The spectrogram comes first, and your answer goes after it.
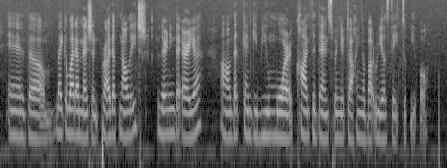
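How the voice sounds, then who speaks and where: In a Filipino accent, a woman speaks at a moderate pace with a fairly low pitch and monotone, flat intonation. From Philippines. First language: Tagalog. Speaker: real estate agent. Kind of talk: interview. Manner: hesitant, many fillers.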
